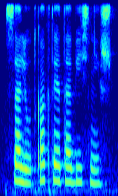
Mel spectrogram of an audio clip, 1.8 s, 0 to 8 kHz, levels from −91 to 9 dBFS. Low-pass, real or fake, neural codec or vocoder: 7.2 kHz; real; none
